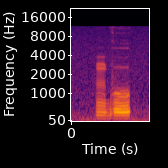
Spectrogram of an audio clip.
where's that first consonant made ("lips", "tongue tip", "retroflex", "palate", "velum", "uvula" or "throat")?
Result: lips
